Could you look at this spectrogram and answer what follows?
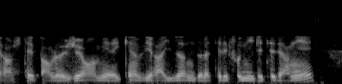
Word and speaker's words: Verizon: Verizon, moi je le prononce à la française, ils sont en train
